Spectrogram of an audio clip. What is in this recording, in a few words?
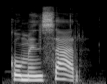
"comenzar", spanish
